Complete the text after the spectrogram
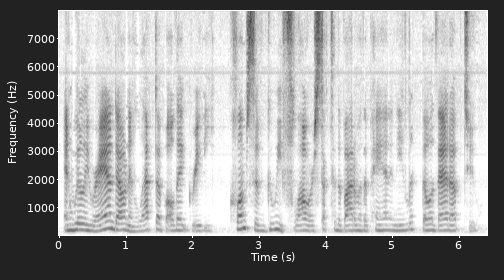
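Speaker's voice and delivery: plain reading voice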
